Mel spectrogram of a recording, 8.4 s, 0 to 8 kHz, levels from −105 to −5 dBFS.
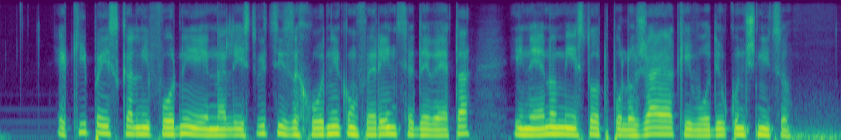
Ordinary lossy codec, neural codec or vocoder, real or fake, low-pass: none; autoencoder, 48 kHz, 128 numbers a frame, DAC-VAE, trained on Japanese speech; fake; 7.2 kHz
